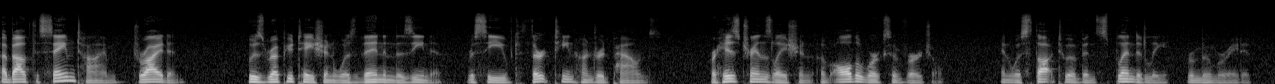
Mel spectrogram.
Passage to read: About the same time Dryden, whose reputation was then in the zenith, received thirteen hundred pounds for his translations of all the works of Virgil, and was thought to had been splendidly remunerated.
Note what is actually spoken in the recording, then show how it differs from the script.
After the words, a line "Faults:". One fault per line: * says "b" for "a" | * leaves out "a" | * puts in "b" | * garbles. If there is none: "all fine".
About the same time Dryden, whose reputation was then in the zenith, received thirteen hundred pounds for his translation of all the works of Virgil, and was thought to have been splendidly remunerated.
Faults:
* says "translation" for "translations"
* says "have" for "had"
